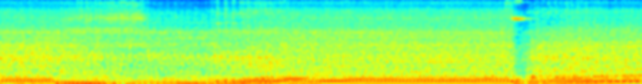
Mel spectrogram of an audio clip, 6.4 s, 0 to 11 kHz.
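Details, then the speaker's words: Kohler KT745 twin on a Bad Boy zero-turn mower, after about 20 minutes of running: loud twin drone sags and wavers, bogging under load with loss of power; fuel flow and fuel confirmed good, points to a failing ignition coil. "after I don't know maybe 20 minutes of running or so as you can tell it sounds like it lost all power"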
